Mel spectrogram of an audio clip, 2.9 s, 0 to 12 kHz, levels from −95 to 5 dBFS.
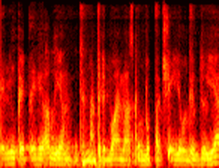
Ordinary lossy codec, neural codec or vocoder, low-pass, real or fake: Opus, 32 kbps; codec, 24 kHz, 1.5 kbps, HILCodec; 10.8 kHz; fake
